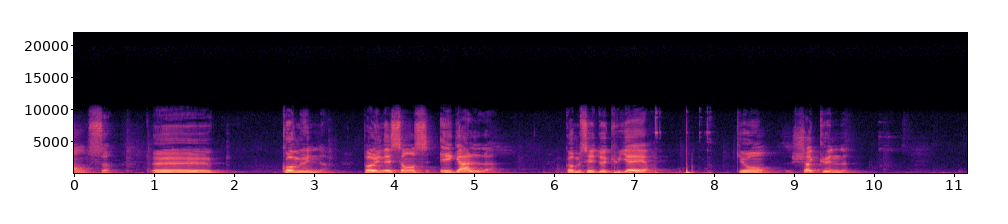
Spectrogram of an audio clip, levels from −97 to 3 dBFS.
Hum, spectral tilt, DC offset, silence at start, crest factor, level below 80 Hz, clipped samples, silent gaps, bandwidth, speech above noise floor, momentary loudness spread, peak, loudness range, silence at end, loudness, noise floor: none; -6 dB/octave; under 0.1%; 0 s; 18 dB; -48 dBFS; under 0.1%; none; 10.5 kHz; 36 dB; 18 LU; -4 dBFS; 5 LU; 1.35 s; -21 LUFS; -57 dBFS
